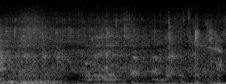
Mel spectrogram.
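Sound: tap water running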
